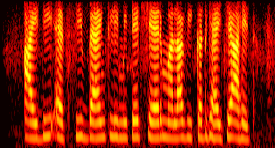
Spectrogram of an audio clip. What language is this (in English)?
Marathi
